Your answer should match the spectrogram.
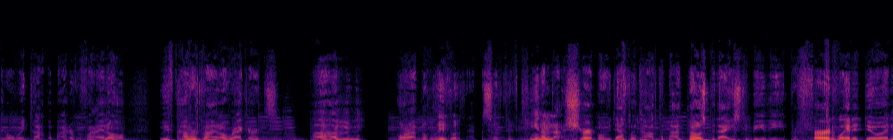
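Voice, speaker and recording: A man hosting a podcast, explaining history casually in a halting, conversational way and often rephrasing himself. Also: low voice, dark tone. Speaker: podcast host.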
